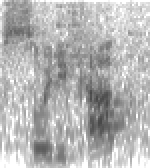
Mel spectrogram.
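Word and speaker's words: สวัสดีค่ะ: Soidi kap?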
